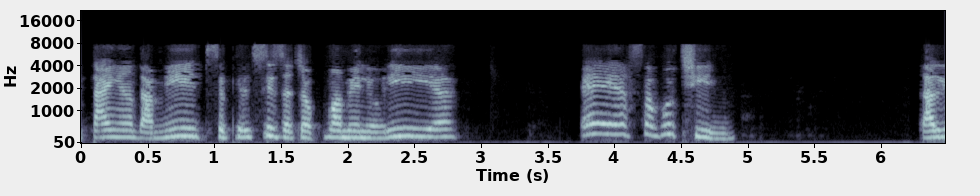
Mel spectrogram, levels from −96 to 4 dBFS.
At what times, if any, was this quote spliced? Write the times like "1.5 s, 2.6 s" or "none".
0.9 s, 3.7 s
